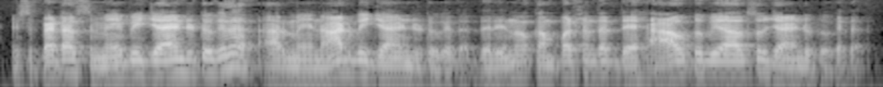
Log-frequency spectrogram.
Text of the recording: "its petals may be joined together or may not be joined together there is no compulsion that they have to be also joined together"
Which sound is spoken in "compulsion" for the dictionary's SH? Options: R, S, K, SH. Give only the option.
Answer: SH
